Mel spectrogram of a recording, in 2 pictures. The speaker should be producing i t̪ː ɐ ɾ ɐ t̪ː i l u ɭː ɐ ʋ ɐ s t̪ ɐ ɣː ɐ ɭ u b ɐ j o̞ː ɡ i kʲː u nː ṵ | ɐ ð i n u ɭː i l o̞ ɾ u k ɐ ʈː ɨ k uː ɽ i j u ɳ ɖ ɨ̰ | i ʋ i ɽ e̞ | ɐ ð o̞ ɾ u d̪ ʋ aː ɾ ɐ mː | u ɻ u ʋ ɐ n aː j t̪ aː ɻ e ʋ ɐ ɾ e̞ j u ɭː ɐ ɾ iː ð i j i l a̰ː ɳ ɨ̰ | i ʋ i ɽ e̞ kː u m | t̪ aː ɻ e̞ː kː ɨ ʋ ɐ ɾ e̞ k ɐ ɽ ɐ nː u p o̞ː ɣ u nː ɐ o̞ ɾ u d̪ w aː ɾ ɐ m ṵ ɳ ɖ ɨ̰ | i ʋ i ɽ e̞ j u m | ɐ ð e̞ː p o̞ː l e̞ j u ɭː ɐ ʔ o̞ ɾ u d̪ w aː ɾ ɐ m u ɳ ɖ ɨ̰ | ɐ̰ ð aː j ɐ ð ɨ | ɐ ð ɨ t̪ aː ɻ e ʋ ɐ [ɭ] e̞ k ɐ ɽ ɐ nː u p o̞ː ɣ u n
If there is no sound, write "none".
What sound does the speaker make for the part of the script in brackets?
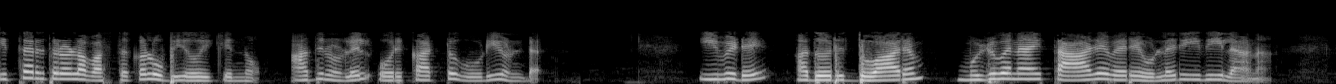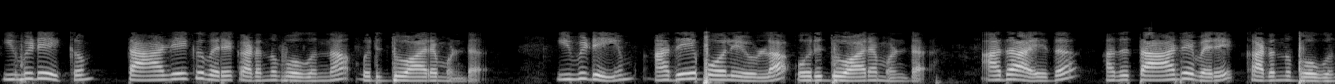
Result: ɾ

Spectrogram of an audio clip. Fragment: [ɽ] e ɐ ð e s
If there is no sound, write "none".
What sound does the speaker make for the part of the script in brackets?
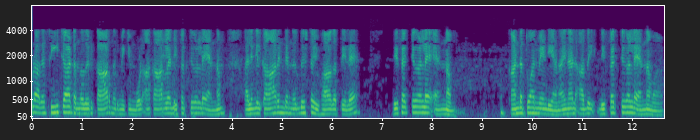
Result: ɽ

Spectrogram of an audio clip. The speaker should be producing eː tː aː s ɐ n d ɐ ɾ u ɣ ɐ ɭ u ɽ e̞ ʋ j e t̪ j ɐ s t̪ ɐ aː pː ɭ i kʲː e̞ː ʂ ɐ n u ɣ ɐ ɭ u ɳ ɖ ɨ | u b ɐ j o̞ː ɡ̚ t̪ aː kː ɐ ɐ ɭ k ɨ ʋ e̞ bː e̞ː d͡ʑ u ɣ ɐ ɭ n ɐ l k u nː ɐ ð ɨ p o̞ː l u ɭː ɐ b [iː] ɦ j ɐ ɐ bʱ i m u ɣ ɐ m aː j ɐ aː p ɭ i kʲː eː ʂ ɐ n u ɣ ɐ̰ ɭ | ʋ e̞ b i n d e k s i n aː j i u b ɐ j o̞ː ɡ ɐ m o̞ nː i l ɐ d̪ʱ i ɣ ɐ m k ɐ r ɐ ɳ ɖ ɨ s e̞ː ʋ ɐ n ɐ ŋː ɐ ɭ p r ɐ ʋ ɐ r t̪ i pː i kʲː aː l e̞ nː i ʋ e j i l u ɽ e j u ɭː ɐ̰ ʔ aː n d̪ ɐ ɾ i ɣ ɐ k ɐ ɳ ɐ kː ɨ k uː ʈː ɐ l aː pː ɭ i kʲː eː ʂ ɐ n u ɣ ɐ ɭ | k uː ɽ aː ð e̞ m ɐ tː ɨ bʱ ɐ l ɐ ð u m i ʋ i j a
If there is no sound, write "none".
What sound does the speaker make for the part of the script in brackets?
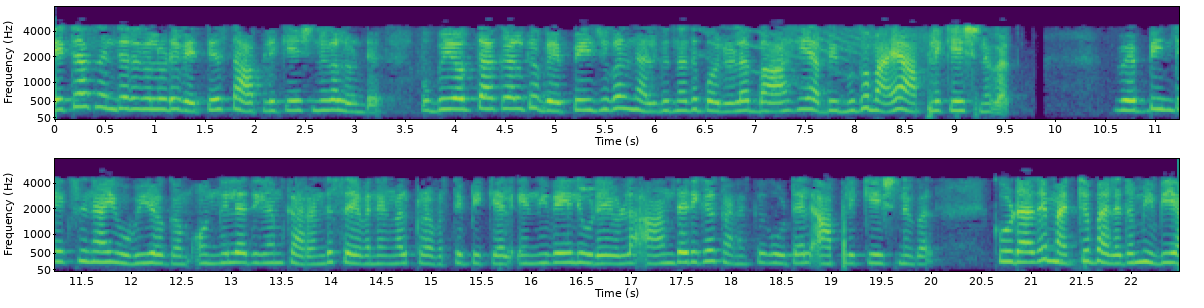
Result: aː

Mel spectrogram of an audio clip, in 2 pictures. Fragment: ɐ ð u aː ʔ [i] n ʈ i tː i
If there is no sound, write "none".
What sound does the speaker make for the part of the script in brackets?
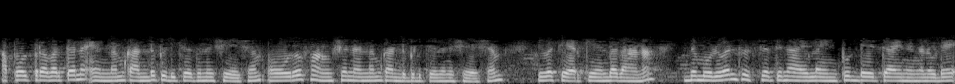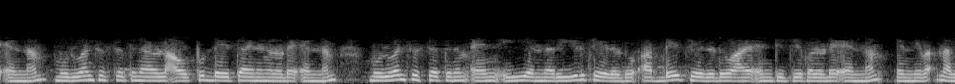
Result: e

